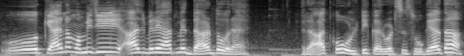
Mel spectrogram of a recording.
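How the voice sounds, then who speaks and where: A man's voice: sits high, moderate pace, soft background music, natural voice. A man voicing a lazy, whining young son-in-law who makes excuses in a cartoon. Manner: whiny, complaining.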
